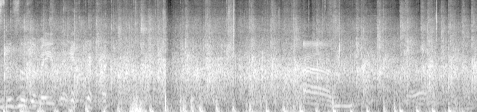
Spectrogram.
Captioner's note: applause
